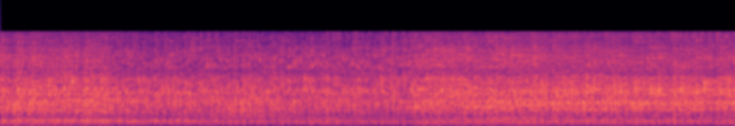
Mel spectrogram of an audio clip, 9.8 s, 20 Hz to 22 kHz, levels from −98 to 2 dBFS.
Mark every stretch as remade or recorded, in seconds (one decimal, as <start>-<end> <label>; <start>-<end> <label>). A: 0.0-1.5 recorded; 1.5-5.5 remade; 5.5-9.8 recorded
